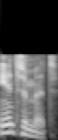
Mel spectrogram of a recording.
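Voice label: "intimates", US English pronunciation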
